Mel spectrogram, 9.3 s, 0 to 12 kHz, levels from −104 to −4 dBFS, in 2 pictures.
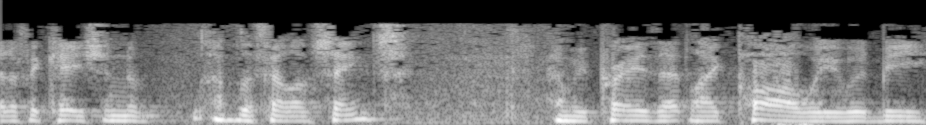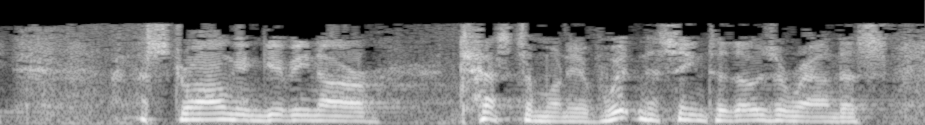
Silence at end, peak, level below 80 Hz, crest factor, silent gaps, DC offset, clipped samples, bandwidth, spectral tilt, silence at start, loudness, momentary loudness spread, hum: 0 s; 0 dBFS; -42 dBFS; 16 dB; none; under 0.1%; under 0.1%; 6.4 kHz; -6 dB/octave; 0 s; -16 LUFS; 10 LU; none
